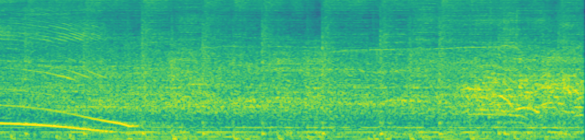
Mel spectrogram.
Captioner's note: crowd cheering; upbeat music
